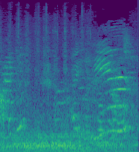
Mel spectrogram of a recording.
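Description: Children's voices in play: chatter and calls, with a high voice rising in pitch near the end.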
